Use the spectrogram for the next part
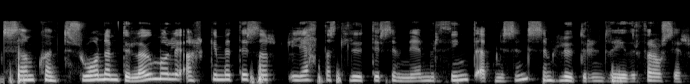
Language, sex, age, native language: Icelandic, female, 40-49, Icelandic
